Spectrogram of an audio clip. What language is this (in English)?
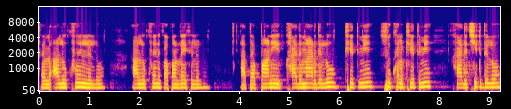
Maithili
